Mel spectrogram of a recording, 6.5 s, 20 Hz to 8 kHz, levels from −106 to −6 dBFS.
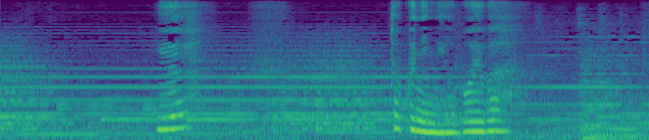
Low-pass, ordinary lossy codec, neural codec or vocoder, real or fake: none; none; none; real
